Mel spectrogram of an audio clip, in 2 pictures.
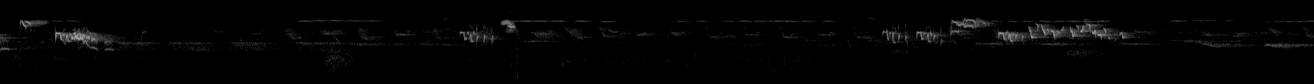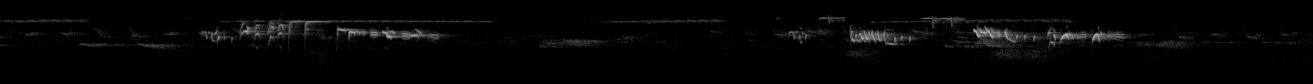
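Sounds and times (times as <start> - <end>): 
soft background bird calls: 0.0 - 26.2.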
